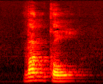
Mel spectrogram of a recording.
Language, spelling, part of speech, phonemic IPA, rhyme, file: Dutch, wankel, adjective / verb, /ˈʋɑŋ.kəl/, -ɑŋkəl, Nl-wankel.ogg
- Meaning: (adjective) 1. unsteady, unstable, tottering 2. shaky, insecure; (verb) inflection of wankelen: 1. first-person singular present indicative 2. second-person singular present indicative 3. imperative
